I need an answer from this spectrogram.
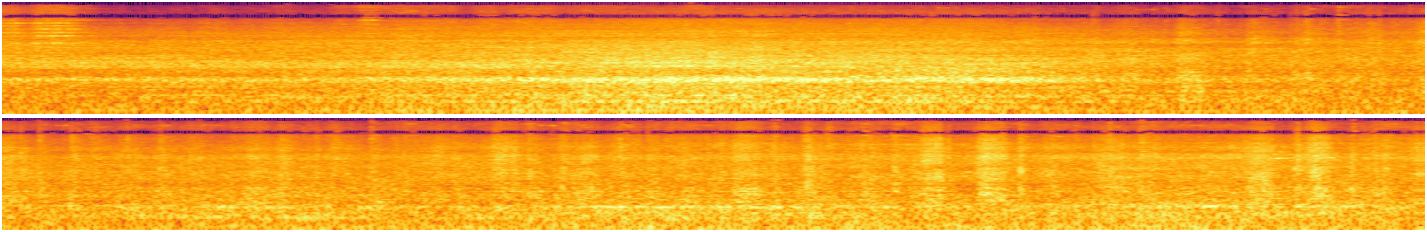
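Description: A locomotive passes close by, its steady hum growing to its loudest about seven seconds in and then fading. A long freight train of high-sided open wagons follows, rolling by with a steady rumble and the clicking of wheels over rail joints.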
